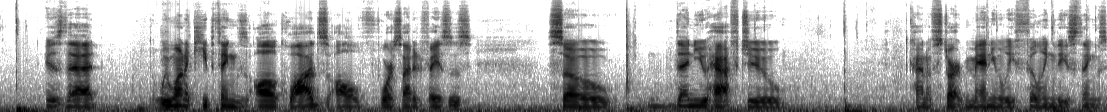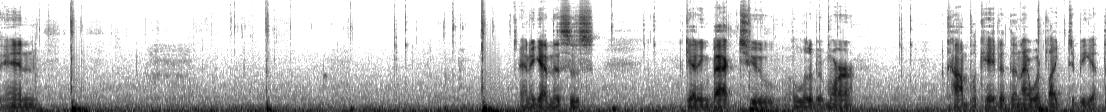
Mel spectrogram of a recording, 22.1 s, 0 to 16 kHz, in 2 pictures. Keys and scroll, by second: 0.2 f, 8.5 e, 11.8 shift+f, 12.5 f, 13.7 2, 14.6 shift+2, 15.9 shift+f, 16.6 f, 18.6 shift+f, 19.3 f, 21.5 shift+f.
